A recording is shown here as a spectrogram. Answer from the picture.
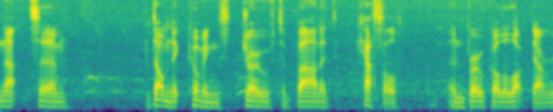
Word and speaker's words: Barnard Castle: And all the because it's just up the road from me, all the flipping news reports were called it Barnard Castle. Well, no, it's Barnard Castle. You got it wrong.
